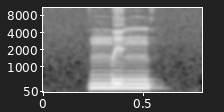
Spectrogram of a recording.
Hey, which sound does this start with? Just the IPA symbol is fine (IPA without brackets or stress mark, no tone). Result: m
